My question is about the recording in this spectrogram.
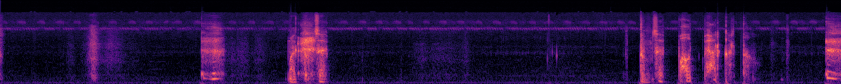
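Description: A steady high chirring of crickets in the background, broken by short bursts of a person's voice: one each at about one, two and a half and four seconds in, then a quick run of them near the end.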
